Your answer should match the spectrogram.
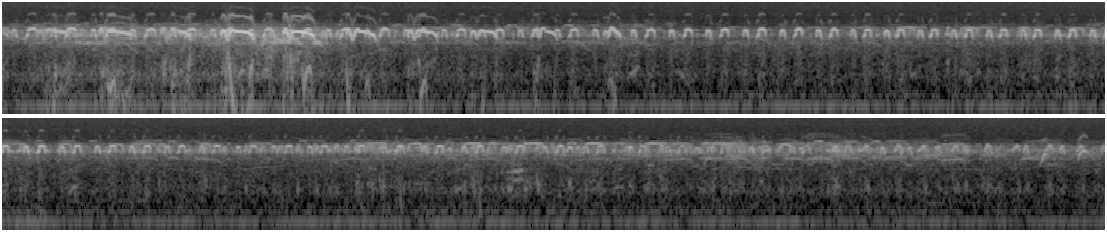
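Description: Eurasian oystercatchers piping: a dense run of rapid, shrill calls, loudest in the first few seconds and thinning toward the end. This is their territorial piping, birds calling against neighbours over their patch of ground.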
